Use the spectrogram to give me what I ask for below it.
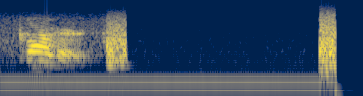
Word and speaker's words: Qatar: They weren't sure how to pronounce it, Qatar or whatever, but Wolf Blitzer said it's pronounced cutter.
